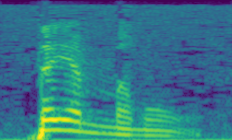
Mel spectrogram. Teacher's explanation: ما بينطق تاء مشددة، وإنما ينطق تاء واحدة مفتوحة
